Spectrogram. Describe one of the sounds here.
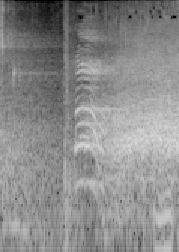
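A crowd cheers and applauds loudly.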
